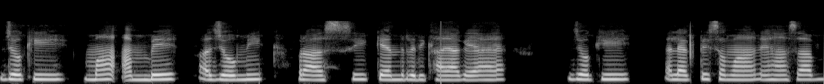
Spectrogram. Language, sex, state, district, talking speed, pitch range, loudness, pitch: Hindi, female, Bihar, Jahanabad, 110 wpm, 215-235 Hz, -16 LUFS, 225 Hz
